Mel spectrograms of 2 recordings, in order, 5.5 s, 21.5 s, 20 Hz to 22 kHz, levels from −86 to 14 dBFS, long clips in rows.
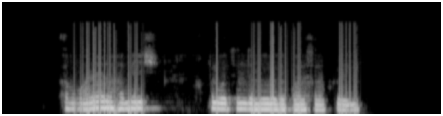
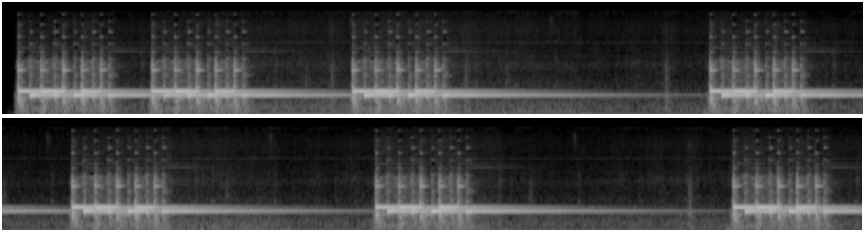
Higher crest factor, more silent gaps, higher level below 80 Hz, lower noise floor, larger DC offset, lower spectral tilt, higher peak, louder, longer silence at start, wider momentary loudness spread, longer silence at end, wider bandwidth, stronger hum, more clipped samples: about the same, 14 dB vs 16 dB; neither; first, -36 dBFS vs -52 dBFS; first, -60 dBFS vs -48 dBFS; second, under 0.1% vs 0.2%; first, -9 dB/octave vs -4 dB/octave; first, 0 dBFS vs -6 dBFS; first, -13 LUFS vs -19 LUFS; first, 0.8 s vs 0.15 s; second, 11 LU vs 19 LU; first, 1.05 s vs 0 s; second, 11 kHz vs 15.5 kHz; neither; neither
